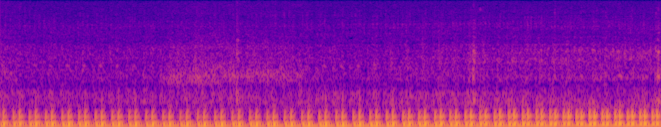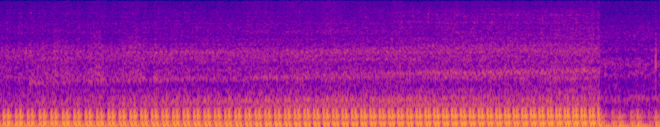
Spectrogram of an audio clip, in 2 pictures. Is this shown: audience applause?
no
